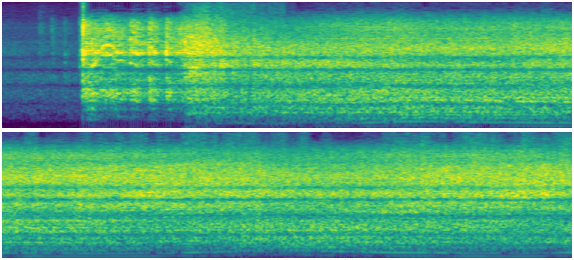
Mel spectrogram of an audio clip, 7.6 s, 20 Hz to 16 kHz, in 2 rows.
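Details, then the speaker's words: 2007 Cobalt 252 Bowrider, MerCruiser 496 Mag 375 HP sterndrive, first commissioned 2008, 109 running hours, fully serviced: a brief crank, quick clean catch, then a smooth, steady V8 idle with no knocks or misses; normal start and idle. "We'll fire the boat up here quickly and let you hear the engine starting and running."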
